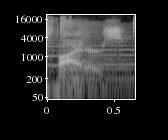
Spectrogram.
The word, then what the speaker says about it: FighterZ: Today, we're looking at Dragon Ball FighterZ, and yes, I checked the pronunciation on that, it's Fighters.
